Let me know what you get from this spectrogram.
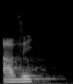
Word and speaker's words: OBVI: OBVI.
